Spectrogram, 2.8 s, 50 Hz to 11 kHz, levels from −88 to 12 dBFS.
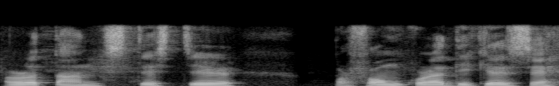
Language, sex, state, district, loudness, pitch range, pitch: Nagamese, male, Nagaland, Kohima, -16 LUFS, 110-130 Hz, 115 Hz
